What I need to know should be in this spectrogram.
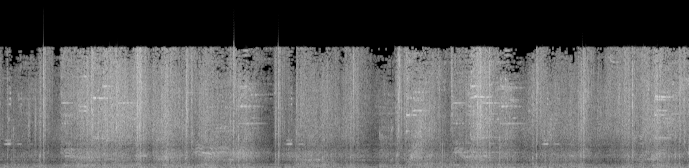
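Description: Spell effects and weapon hits clash repeatedly in a game fight.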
